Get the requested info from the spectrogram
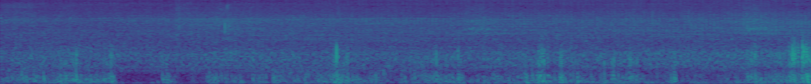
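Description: Wind buffeting the microphone: a gusty low rumble that swells and drops irregularly.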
